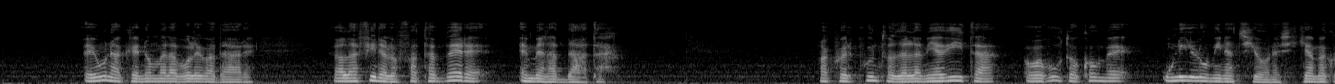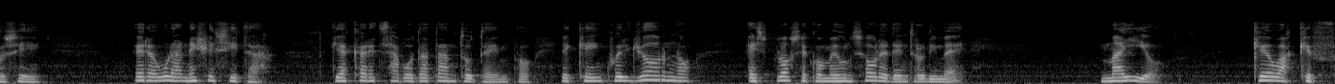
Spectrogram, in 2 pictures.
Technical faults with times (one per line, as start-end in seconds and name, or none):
none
